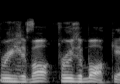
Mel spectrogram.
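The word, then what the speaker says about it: Fairuza Balk: because I'm always gonna butcher her name, Faruzka Balk, who played Faruza Balk, yeah.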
